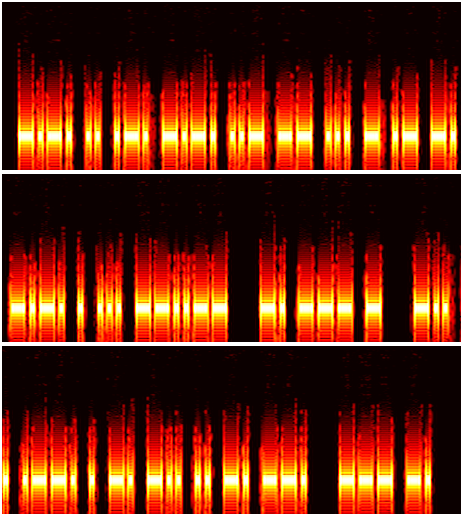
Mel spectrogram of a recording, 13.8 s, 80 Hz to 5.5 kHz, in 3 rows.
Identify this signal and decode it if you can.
Morse code, heard as a keyed tone, about 25 wpm, 600 Hz. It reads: CIRCUMSTANCES, NOT DEPENDING ON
